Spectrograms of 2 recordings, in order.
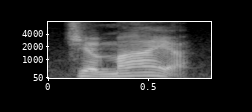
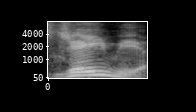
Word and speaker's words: Jamia: The worst is Jamia, official Jamia, because I hear Jordan say it wrong all the time, Jemiah, and it's Jamia.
